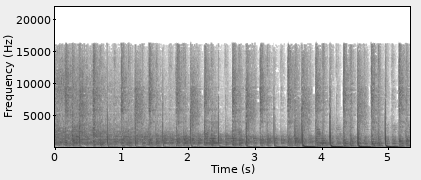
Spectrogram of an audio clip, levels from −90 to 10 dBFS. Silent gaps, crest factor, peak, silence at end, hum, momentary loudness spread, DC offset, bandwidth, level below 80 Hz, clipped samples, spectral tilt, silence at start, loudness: none; 18 dB; -6 dBFS; 0 s; none; 4 LU; under 0.1%; 16.5 kHz; -28 dBFS; under 0.1%; -3 dB/octave; 0 s; -23 LUFS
